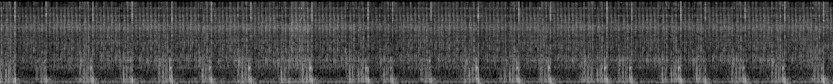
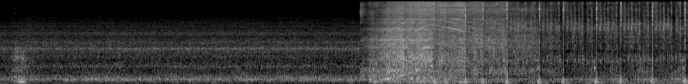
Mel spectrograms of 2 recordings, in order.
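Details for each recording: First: Microcosm M96 "Oddball" 2cc hit-and-miss model engine with new 1.5V electronic ignition and smaller-scale spark plug: crisp regular pops about two per second with even gaps. Normal hit-and-miss running until fuel seems to be running out. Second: New Microcosm M96 "Oddball" 2cc hit-and-miss model engine with electronic ignition, first setup: quiet lead-in, then sharp, irregular popping firing strokes. Ignition is set too far advanced and is about to be retarded while running.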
